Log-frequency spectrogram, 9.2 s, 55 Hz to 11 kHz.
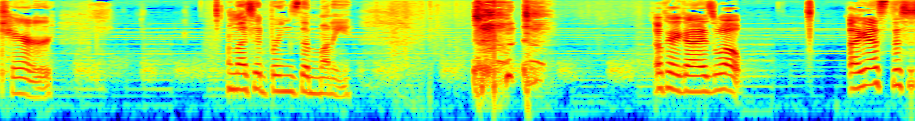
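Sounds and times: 
speech: 0:00.2 - 0:00.9, 0:02.3 - 0:03.9, 0:06.6 - 0:07.6, 0:08.5 - 0:09.1
person coughing harshly: 0:04.8 - 0:05.6.

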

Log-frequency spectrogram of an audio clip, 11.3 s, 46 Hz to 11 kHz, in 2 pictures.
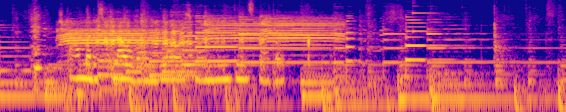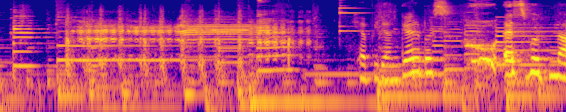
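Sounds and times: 
yellow sheep bleating in a video game: 0:00.6 - 0:03.6, 0:06.3 - 0:08.9
speech: 0:00.8 - 0:04.1, 0:09.4 - 0:11.3
steady video game music with low bass tones: 0:03.0 - 0:11.3.

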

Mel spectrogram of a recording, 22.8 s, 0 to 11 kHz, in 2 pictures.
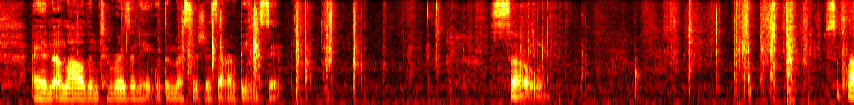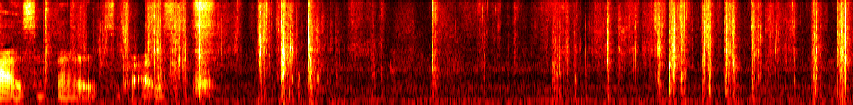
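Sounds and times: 
speech: 0:00.4 - 0:04.0, 0:06.8 - 0:07.4, 0:11.1 - 0:14.1
deck of tarot cards shuffled and riffled: 0:02.4 - 0:07.9, 0:08.8 - 0:11.1, 0:11.8 - 0:16.5, 0:17.1 - 0:22.7.

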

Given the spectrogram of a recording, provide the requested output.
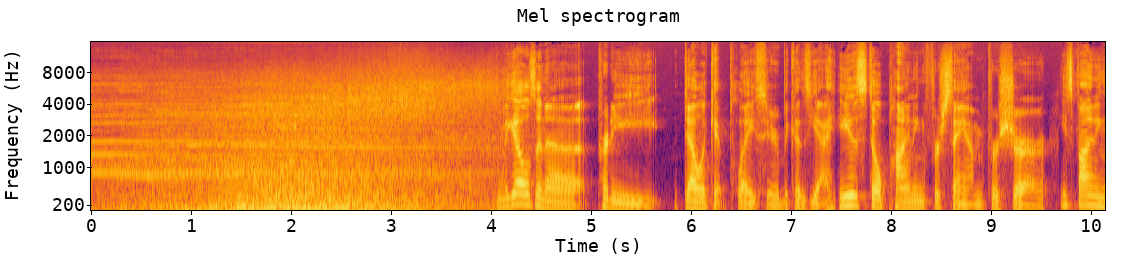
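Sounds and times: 
airplane passing low overhead: 0:00.0 - 0:04.4
speech: 0:04.1 - 0:10.1.

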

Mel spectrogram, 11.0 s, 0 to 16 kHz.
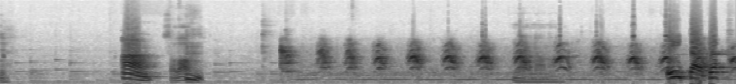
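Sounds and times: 
speech: 0:01.8 - 0:03.1, 0:10.0 - 0:11.0
cat making short rough bark-like calls: 0:04.2 - 0:11.0.

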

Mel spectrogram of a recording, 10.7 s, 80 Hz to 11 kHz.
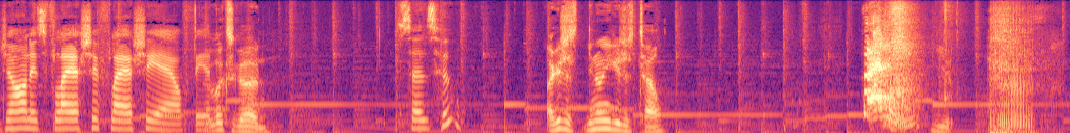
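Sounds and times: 
speech: 0:00.0 - 0:02.8, 0:04.0 - 0:04.8, 0:05.5 - 0:06.8, 0:09.4 - 0:09.6
hard forceful sneeze: 0:08.6 - 0:10.6.

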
